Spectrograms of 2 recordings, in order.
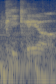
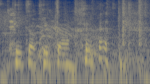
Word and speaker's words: Pico: I was going to call it PKO, but now that I know, I could just call it Pico. Yeah, Pico. Two syllables instead of PK on 3 syllables.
